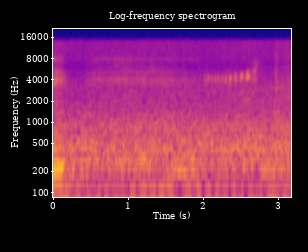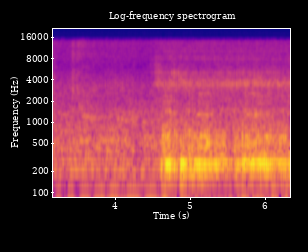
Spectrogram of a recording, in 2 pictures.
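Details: Chow Chow dog named Teddy Bear snoring while asleep: soft, rough breathing noise over room hiss, growing louder and coarser near the end; snoring.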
